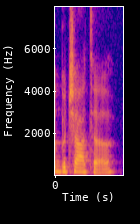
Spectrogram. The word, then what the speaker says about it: bachata: Let me dance the bachata.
